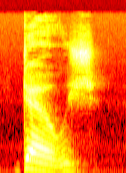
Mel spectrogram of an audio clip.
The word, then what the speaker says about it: Doge: This is an internet meme from 2013, and the way you pronounce it is Doge. Doge. It's a D sound, O as in go, and then the zh sound, as in vision. Zh. Doge.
